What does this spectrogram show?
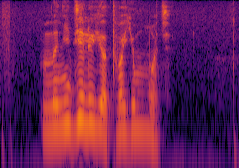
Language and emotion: Russian, angry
